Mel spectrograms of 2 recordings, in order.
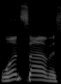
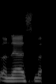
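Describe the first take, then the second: First: It starts with the word 'one', then 'Simus'. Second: It starts with 'oh' as one flowing name. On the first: The speaker calls it wrong. "I thought it was one Simus" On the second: The speaker calls it right. "no, it's Onesimus"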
